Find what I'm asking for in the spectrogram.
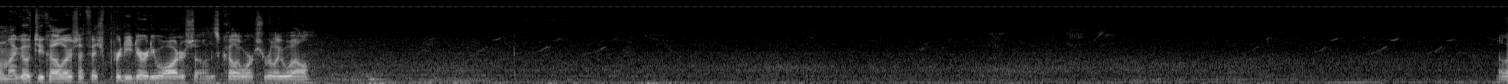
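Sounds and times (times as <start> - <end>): faint bird chirps: 4.1 - 15.0.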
